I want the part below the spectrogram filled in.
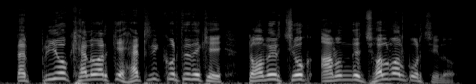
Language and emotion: Bengali, happy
